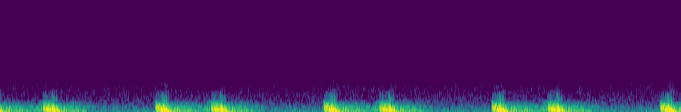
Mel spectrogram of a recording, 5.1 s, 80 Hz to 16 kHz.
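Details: Steady, regular paired lub-dub heart sounds at about 48 beats a minute, used as an ambient relaxation soundtrack; a normal heartbeat.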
